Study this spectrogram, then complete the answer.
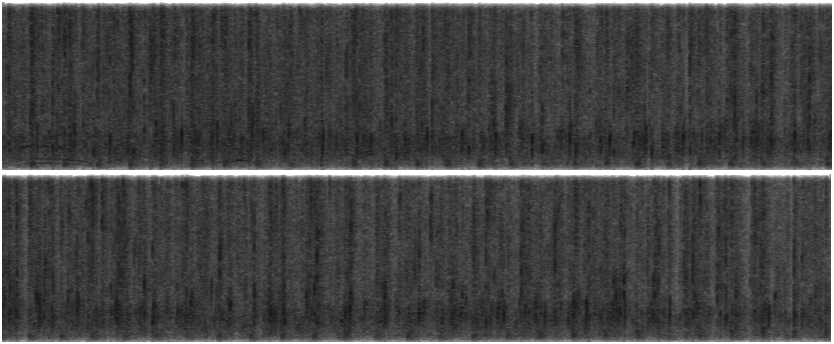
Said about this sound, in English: It's a volunteer team from the Chaos Computer Club. They do a job like it's everything went without any trouble. And I think they deserve a special round of applauding.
